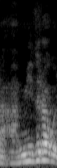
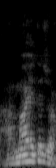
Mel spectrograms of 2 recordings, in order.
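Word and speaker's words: amide: 그래서 옛날에는 아미드라고 읽었는데 지금은 아마이드죠.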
